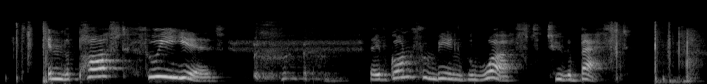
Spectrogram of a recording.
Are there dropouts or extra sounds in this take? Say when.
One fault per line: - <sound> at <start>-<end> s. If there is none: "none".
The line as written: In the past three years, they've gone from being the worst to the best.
- cough at 2.5-3.5 s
